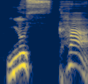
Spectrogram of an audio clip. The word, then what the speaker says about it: नुस्खा: नु देखिए आधा स है और ख में मिला हुआ है तो पढ़ेंगे नुस्खा, ठीक है, नुस्खा।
